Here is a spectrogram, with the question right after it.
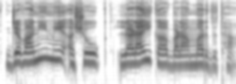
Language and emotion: Urdu, neutral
